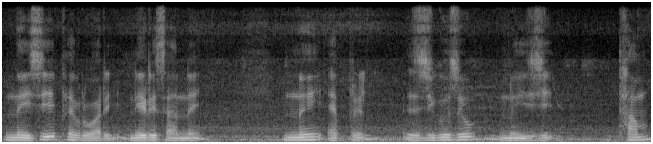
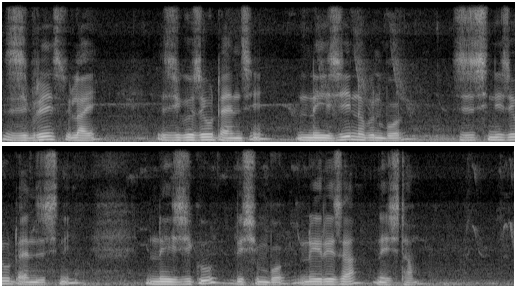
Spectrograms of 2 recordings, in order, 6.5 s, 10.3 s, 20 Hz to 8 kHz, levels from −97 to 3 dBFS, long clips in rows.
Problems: low volume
